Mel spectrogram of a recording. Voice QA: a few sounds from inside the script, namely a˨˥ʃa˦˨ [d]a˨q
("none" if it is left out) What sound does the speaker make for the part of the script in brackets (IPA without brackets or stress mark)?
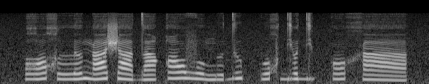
d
